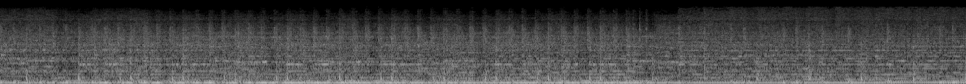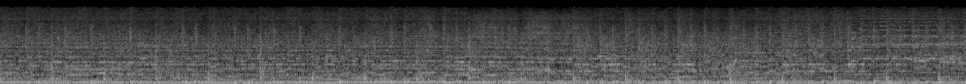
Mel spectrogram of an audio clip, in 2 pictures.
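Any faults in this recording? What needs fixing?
A doubled audio track runs from 0.94 to 6.38 s: a full-band second copy, about 5 dB quieter, trails roughly a second behind, likely from a slower duplicate capture path. Unlike an echo, it has no decay or room colour and cuts in and out abruptly. Route each source through a single capture path and check edits for overlapping duplicate regions.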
